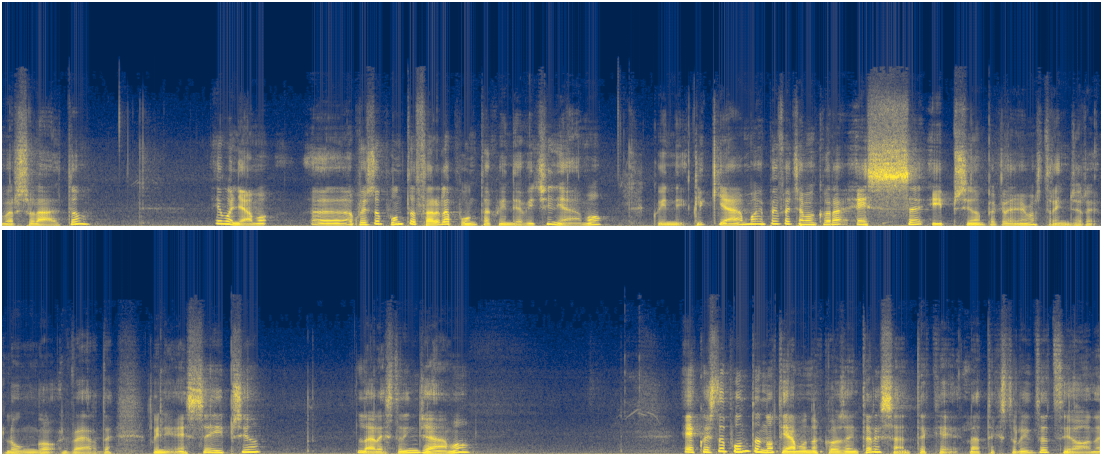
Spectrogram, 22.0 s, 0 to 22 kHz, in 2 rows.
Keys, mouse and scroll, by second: 12.5 s, 19.1-19.8 scroll up 3, 20.2 middle click.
